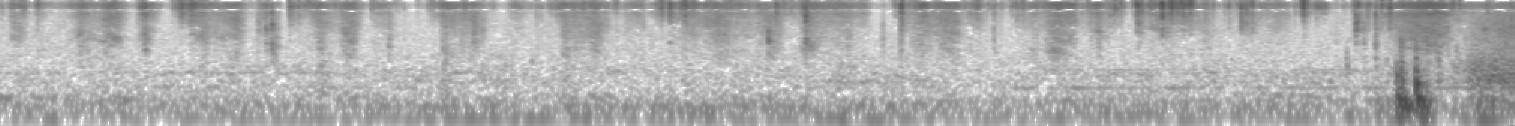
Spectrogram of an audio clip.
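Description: Hands separating and fluffing twisted natural hair close to the microphone: soft, irregular rustling and crackling of the strands. A brief low sound comes near the end.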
